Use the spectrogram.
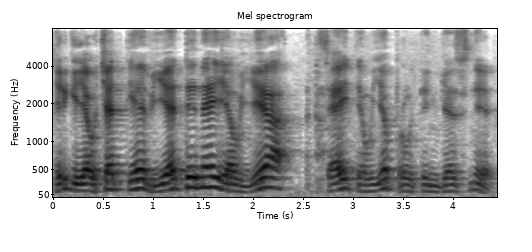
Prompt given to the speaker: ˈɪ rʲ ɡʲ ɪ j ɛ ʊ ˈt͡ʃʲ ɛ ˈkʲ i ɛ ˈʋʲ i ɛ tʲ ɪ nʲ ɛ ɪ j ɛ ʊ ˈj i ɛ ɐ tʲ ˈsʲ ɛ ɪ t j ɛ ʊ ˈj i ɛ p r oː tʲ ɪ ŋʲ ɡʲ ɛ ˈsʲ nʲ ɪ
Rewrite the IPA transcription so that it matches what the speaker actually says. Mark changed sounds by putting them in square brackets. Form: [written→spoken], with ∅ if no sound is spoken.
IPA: ˈɪ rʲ ɡʲ ɪ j ɛ ʊ ˈt͡ʃʲ ɛ [ˈkʲ→ˈtʲ] i ɛ ˈʋʲ i ɛ tʲ ɪ nʲ ɛ ɪ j ɛ ʊ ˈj i ɛ ɐ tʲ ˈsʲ ɛ ɪ t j ɛ ʊ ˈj i ɛ p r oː tʲ ɪ ŋʲ ɡʲ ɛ ˈsʲ nʲ ɪ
